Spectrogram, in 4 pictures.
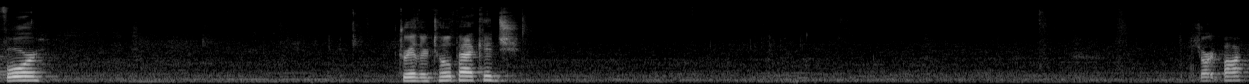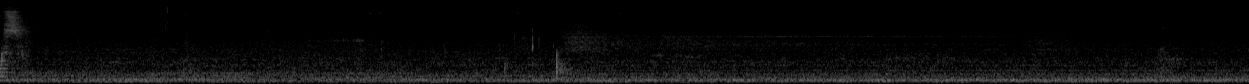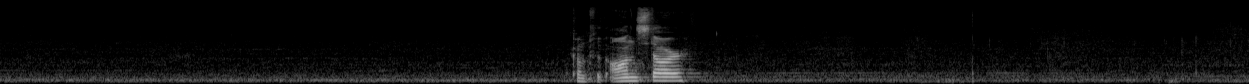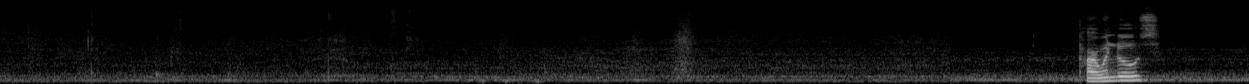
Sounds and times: Speech: 0.0s - 0.6s, 4.0s - 5.4s, 11.9s - 12.9s, 30.7s - 32.0s, 48.2s - 49.2s.

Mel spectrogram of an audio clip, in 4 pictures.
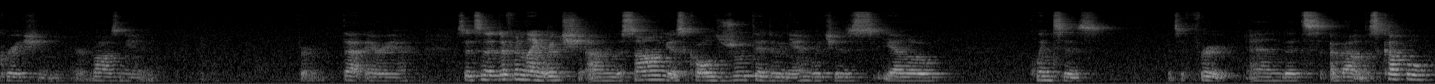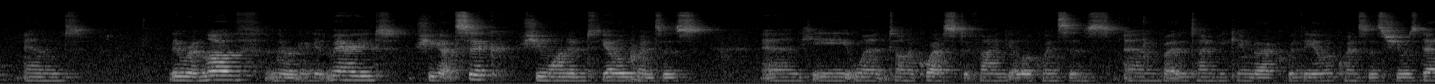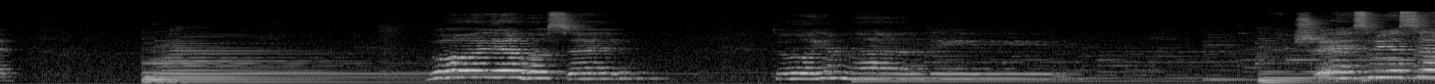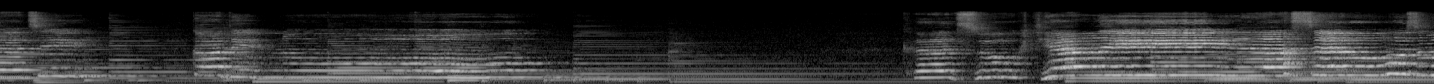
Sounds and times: Music: 30.1s - 33.0s, 37.2s - 52.2s, 53.6s - 57.3s.

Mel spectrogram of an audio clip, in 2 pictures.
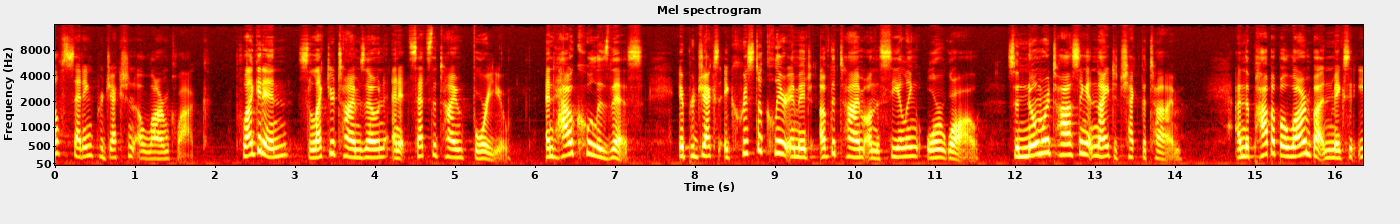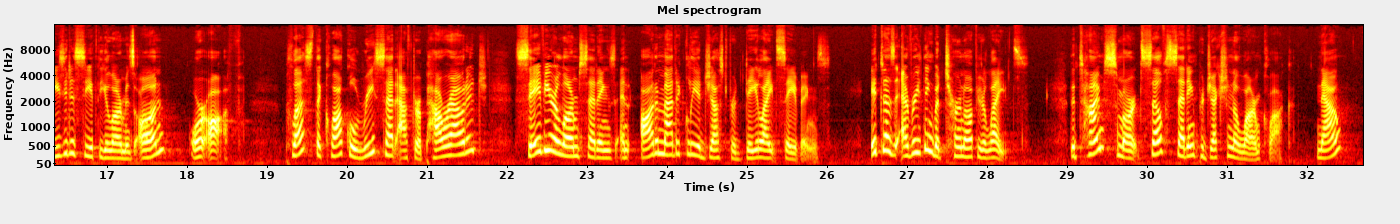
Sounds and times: Speech: 0.0s - 14.1s, 14.8s - 18.7s, 19.3s - 26.0s, 26.6s - 28.5s, 29.1s - 32.5s.

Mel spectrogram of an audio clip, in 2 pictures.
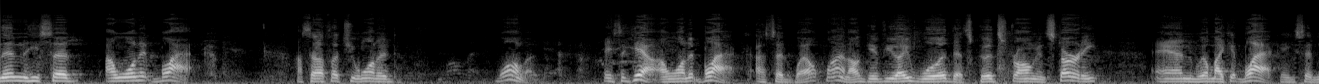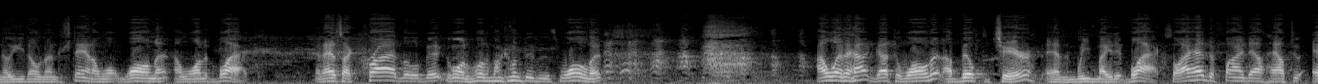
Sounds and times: Speech: 0.0s - 2.0s, 3.0s - 11.0s, 11.6s - 15.7s, 16.4s - 19.2s, 21.4s - 26.3s.

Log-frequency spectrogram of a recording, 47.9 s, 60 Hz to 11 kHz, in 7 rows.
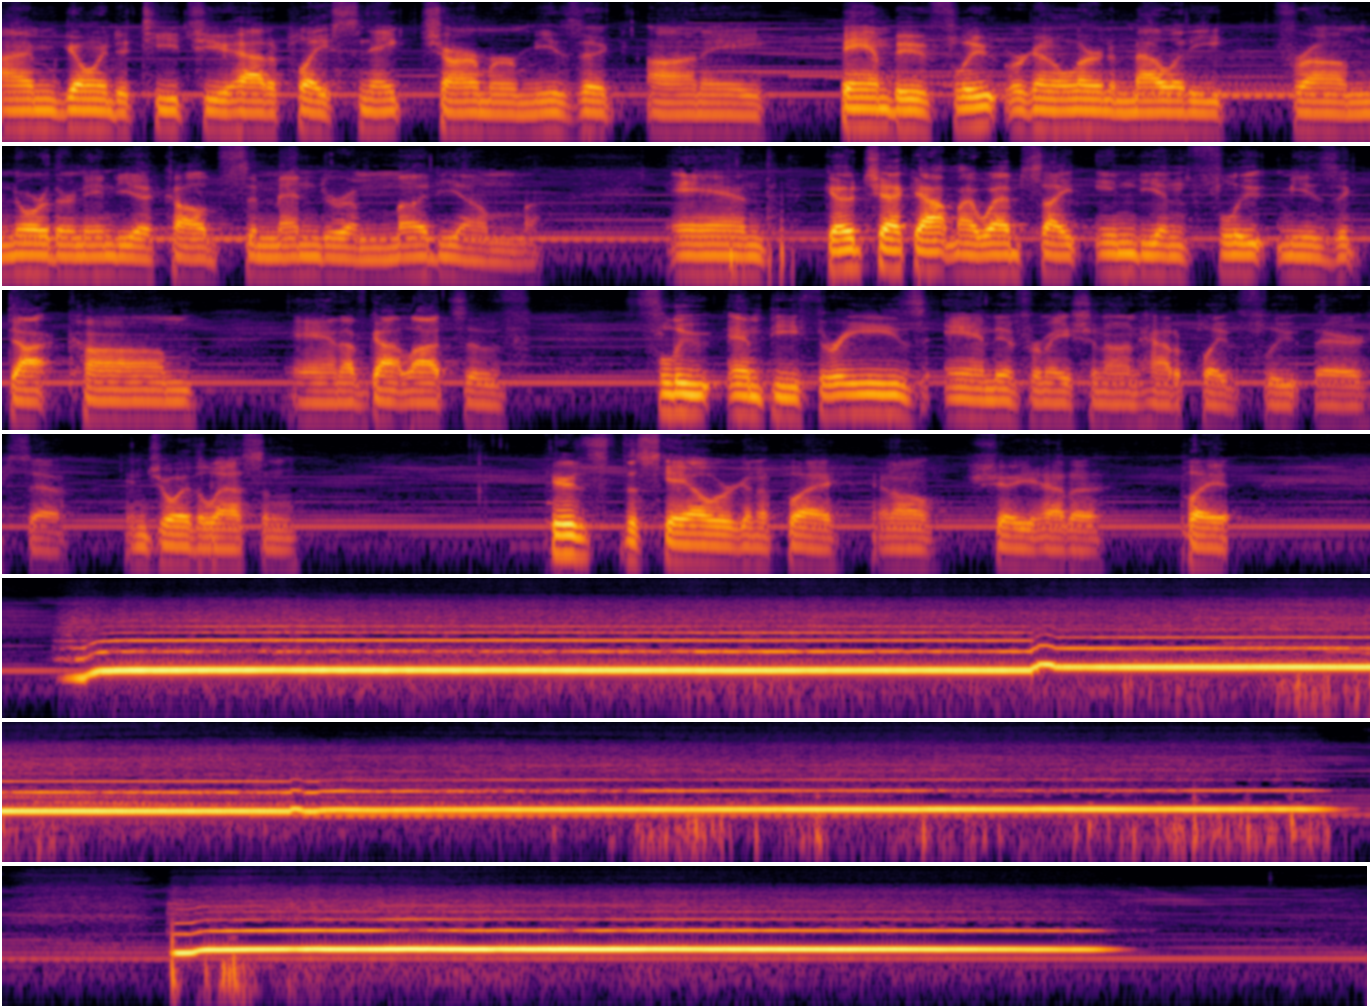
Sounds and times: Flute: 0.0s - 10.8s, 27.6s - 41.1s, 41.8s - 47.0s.

